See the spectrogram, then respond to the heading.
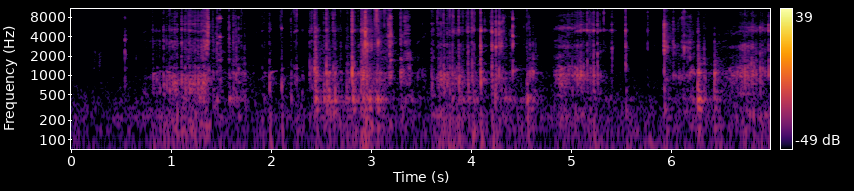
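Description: A hand-held solid rectangular bar of pink and white striped soap is shaved and carved with a utility knife blade, and curls and flakes fall off. Quiet, bright, crisp scraping strokes come in repeated bursts, with small sharp clicks and almost no low end.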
